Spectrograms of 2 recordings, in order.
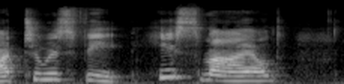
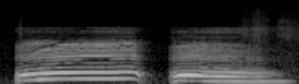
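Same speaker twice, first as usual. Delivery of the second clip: contented yummy hum. Acted. Hungry thing eating.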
